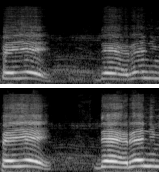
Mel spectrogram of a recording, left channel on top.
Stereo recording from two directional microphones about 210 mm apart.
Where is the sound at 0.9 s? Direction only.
50° right (ahead or behind).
